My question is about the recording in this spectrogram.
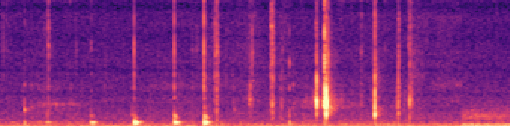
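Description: Faint, irregular small clicks and taps of tweezers setting resin diamond-painting drills onto the sticky canvas, with one sharper click about two-thirds of the way through.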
